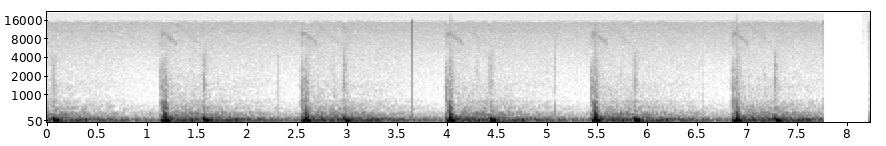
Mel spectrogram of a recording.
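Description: Heartbeat sound effect: a double thump, lub-dub, about every second and a half over a low hum. It cuts off shortly before the end, leaving a brief silence.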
